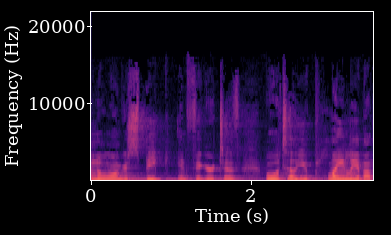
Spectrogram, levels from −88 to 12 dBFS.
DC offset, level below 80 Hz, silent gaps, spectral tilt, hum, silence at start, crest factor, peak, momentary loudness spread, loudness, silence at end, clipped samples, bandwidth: under 0.1%; -58 dBFS; none; -6 dB/octave; none; 0 s; 16 dB; -12 dBFS; 11 LU; -28 LUFS; 0 s; under 0.1%; 16 kHz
